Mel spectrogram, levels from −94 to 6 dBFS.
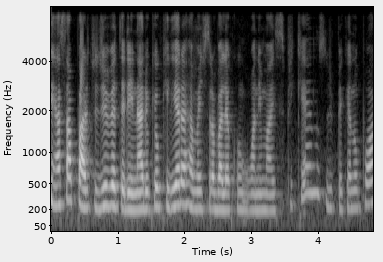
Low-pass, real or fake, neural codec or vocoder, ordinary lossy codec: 7.2 kHz; real; none; none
